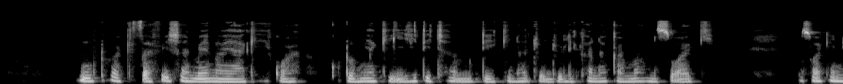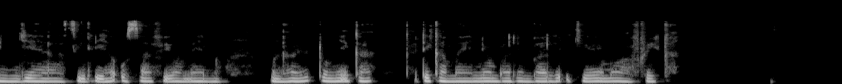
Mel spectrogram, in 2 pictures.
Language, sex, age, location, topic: Swahili, female, 18-24, Nairobi, health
